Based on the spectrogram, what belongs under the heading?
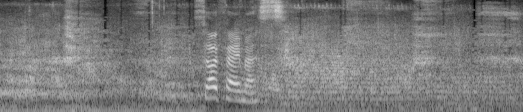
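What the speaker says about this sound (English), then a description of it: "With a helicopter coming over, filming our class." A helicopter flies overhead above an outdoor fitness class, a steady airborne engine rumble running throughout, with a brief spoken remark in the middle.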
